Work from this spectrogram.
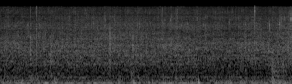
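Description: Spiralized zucchini tossed in a pot with spatulas, set against a dense continuous frying sizzle with soft scraping and stirring ticks, steady and close throughout.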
